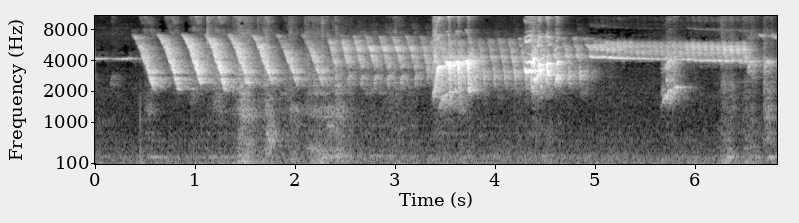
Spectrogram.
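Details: Portuguese harlequin canary during nest building, singing a rapid series of repeated descending sweeps forming a fast rattling trill, then sharper bright notes and a thinner sustained high tone.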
